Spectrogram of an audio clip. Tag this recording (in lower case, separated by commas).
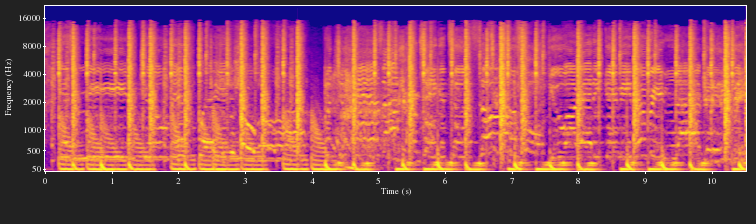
music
